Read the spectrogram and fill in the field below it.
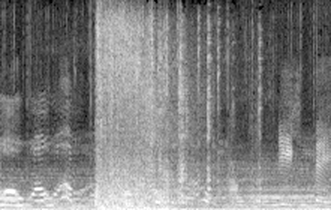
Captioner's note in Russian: звук падающей клетки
